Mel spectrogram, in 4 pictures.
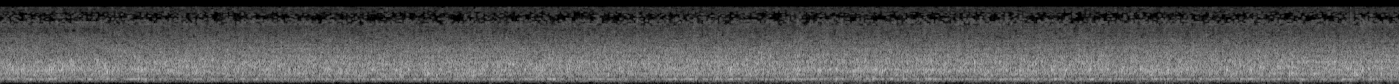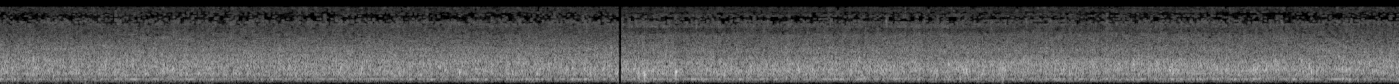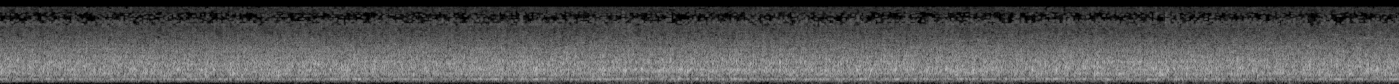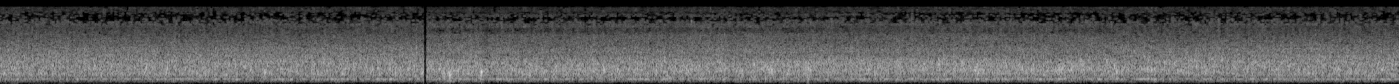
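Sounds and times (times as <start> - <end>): water rushing in a stream: 0.0 - 55.9.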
